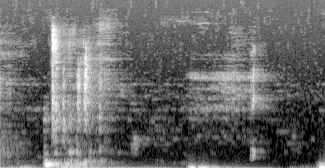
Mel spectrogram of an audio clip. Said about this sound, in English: He rolls in absolute chaos over here. Like, he has all these dice and he just rolls into the middle of them so they all get mixed in together, and I can't.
